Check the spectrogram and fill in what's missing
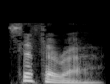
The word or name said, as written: cythera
